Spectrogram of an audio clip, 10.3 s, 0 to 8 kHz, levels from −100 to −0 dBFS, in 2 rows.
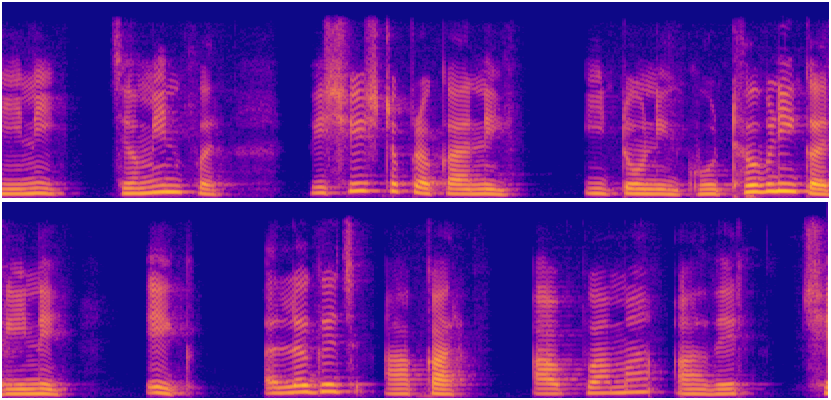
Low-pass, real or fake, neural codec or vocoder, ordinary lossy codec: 7.2 kHz; real; none; none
